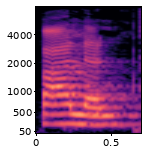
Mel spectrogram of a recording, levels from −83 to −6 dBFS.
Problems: none marked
